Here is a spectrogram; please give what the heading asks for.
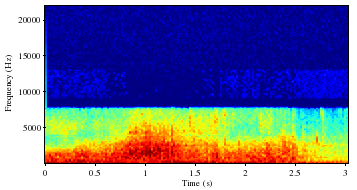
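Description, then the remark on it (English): A big, heavy, filthy truck rumbles past, its loud engine producing a steady low drone with a broad roaring wash of road noise that eases slightly at the end. No one speaks. “Okay, here comes a big, filthy, noisy truck.”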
